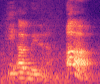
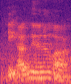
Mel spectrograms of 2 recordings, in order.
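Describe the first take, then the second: First: It is said in a marked, emphatic tone. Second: It is said in a plain, matter-of-fact tone. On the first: Something today has made it notably worse. "something today has accentuated his ugliness so much so that I must comment on it" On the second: It restates something everyone already knows. "I'm saying that he is ugly and we all knew that fact"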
